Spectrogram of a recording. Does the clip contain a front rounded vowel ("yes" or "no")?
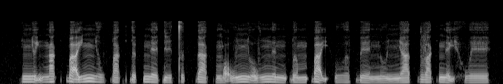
no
